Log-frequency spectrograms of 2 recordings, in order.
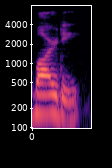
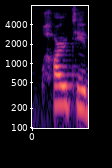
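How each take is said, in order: First: The word begins with a B sound. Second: The word begins with a P sound. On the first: "they'd say like Bardi, like this" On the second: "instead of saying party"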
